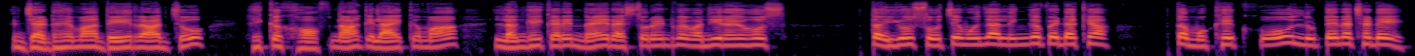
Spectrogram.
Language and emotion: Sindhi, fearful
